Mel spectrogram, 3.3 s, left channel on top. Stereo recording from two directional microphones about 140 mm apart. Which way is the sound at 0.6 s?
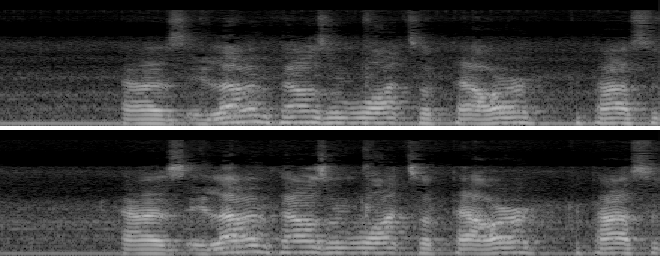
40° right (ahead or behind).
